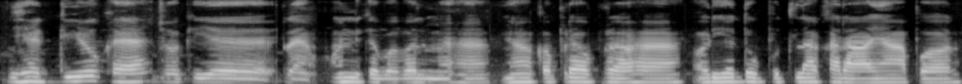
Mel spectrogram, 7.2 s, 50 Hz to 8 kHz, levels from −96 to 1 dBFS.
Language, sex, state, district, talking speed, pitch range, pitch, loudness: Hindi, male, Bihar, Araria, 200 wpm, 130-145 Hz, 135 Hz, -23 LUFS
